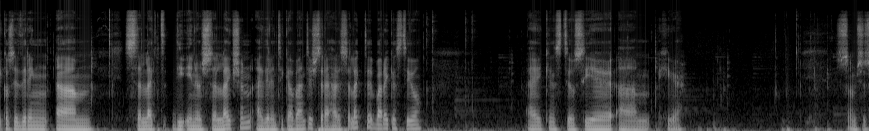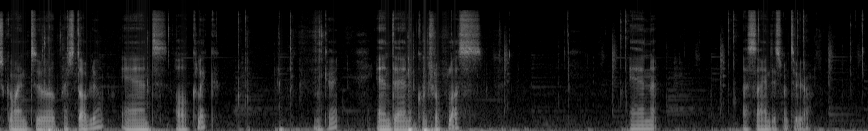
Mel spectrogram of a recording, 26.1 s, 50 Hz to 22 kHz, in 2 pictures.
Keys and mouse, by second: 1.4 shift+middle click, 9.8 middle click, 13.7 w, 16.6 alt+click, 19.4 ctrl+KP_Add, 22.4 click, 24.0 click.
